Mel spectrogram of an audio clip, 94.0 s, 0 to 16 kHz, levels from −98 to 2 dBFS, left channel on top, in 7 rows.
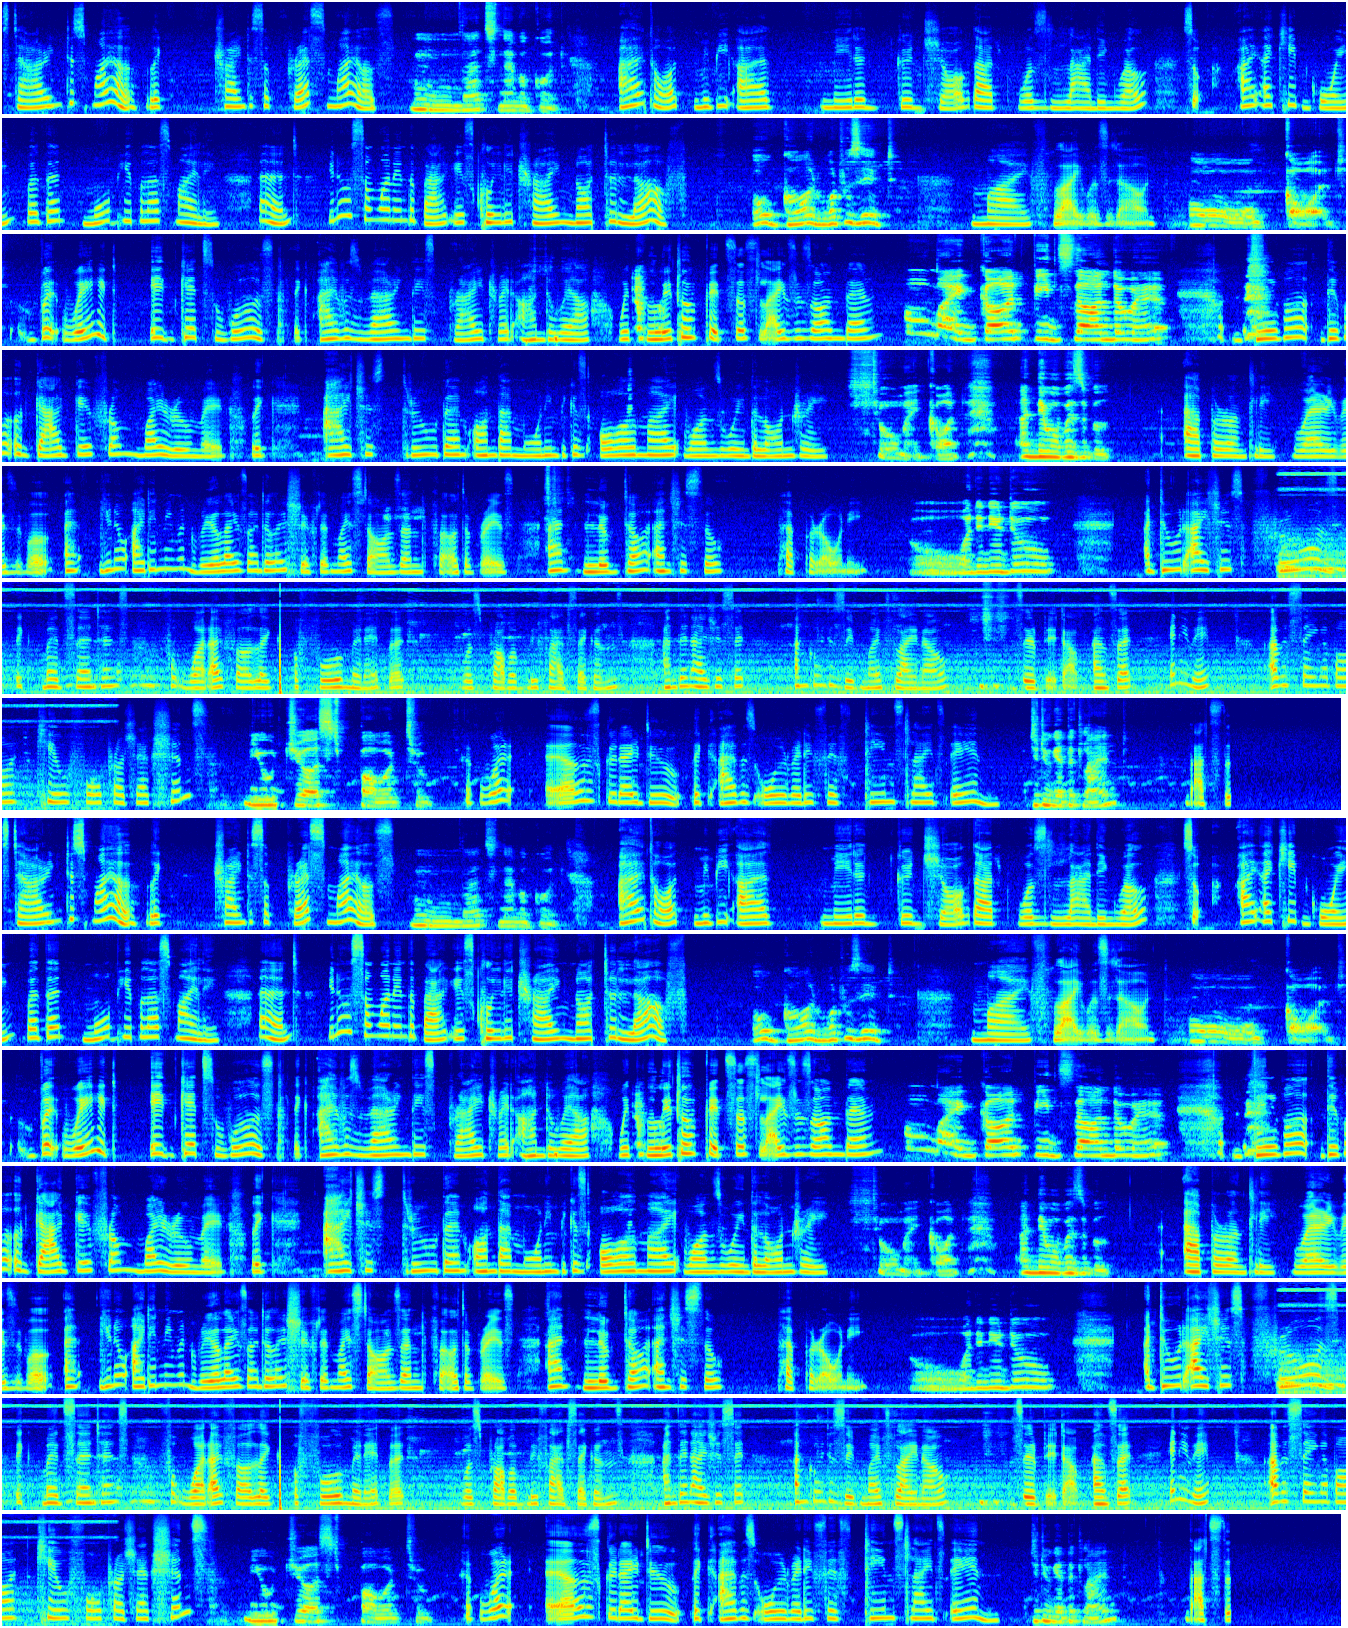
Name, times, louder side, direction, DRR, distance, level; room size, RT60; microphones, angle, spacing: voice 1, 0.1-1.6 2.1-3.7 5.7-5.9 6.2-7.7 8.2-12.0 12.4-16.3 16.7-20.3 22.7-22.8 23.1-25.0 27.1-27.9 28.4-29.6 30.0-32.7 33.0-35.7 38.6-44.1 44.3-48.6 52.1-61.0 61.5-62.4 64.5-64.9 65.2-67.1 67.6-71.2 71.8-74.6 75.1-76.7 77.4-78.5 78.9-79.3 79.9-82.8 85.2-85.8 86.1-90.6 92.5-92.9, right 2 dB, 80° right, 2.0 m, -30 dB
voice 2, 4.1-5.6 20.9-22.3 25.3-26.9 33.2-33.3 35.9-38.5 39.3-39.5 48.8-51.4 62.8-64.3 77.0-77.2 83.1-84.9 90.9-91.8, left 3 dB, 80° left, 2.2 m, -30 dB
sound 1, 66.5-81.8, equal, 10° right, 2.7 m, -41 dB
head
